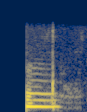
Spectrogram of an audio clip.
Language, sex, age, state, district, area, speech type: Manipuri, female, 30-45, Manipur, Imphal East, rural, conversation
